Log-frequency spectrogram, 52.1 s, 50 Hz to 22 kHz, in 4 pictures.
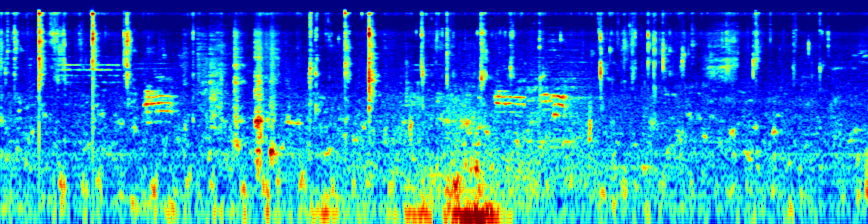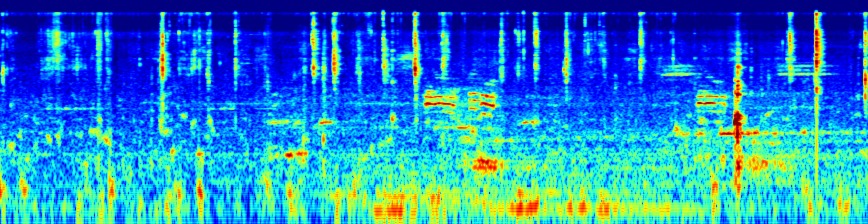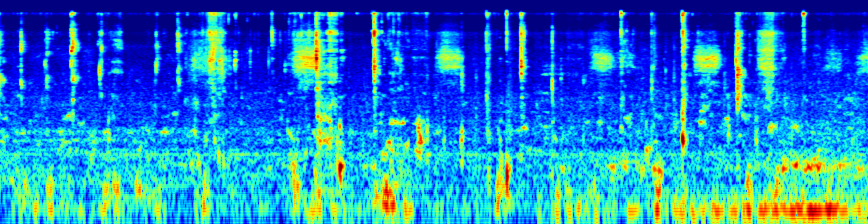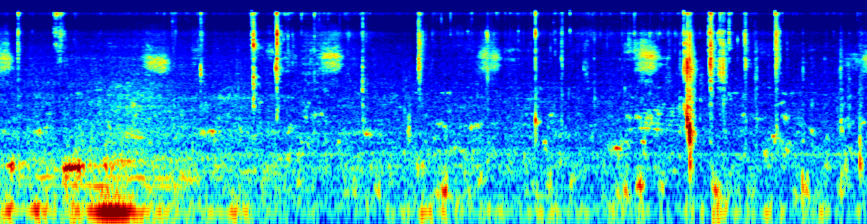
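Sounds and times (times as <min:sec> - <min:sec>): open-mouthed chewing: 0:00.0 - 0:52.0
lip smacks: 0:24.2 - 0:52.0.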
